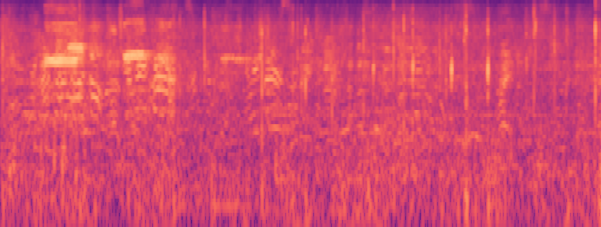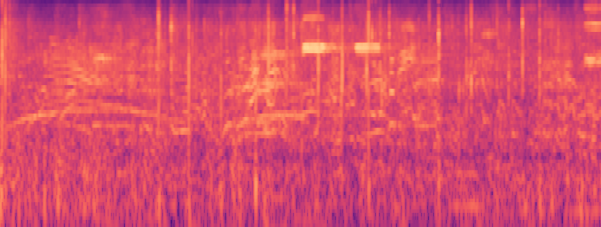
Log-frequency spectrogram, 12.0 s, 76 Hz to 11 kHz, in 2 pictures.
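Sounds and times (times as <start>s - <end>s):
players' voices: 0.0s - 12.0s
hands slapping volleyball: 2.0s - 6.3s, 7.5s - 11.8s.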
